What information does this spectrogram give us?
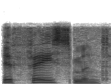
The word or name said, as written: effacement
